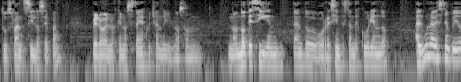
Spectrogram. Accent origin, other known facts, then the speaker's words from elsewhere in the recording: Callao, Peru; Yo soy del Callao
